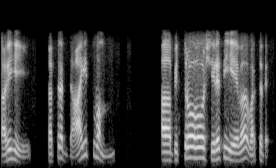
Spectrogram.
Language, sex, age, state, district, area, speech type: Sanskrit, male, 45-60, Karnataka, Bangalore Urban, urban, conversation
